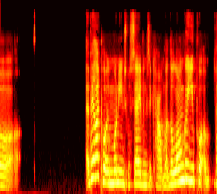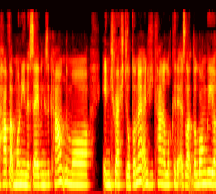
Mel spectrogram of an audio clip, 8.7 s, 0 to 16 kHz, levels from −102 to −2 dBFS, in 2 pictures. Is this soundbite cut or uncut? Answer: cut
